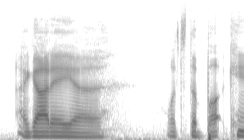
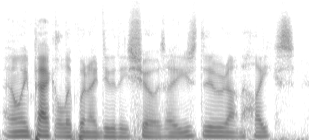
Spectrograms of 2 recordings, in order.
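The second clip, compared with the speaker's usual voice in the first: ordinary delivery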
